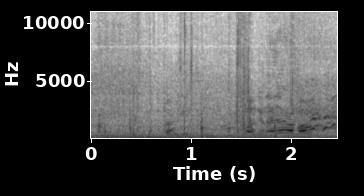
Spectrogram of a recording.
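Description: Young men's voices talking, with a couple of sharp knocks of a basketball bouncing on an asphalt court.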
